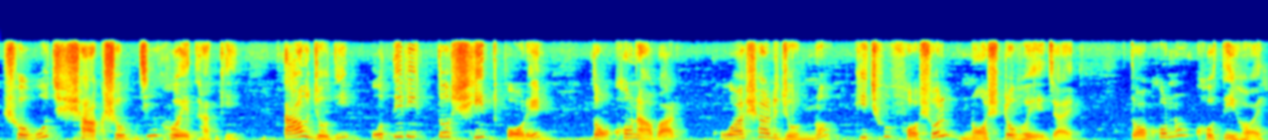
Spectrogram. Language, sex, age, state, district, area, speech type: Bengali, female, 60+, West Bengal, Paschim Bardhaman, rural, spontaneous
